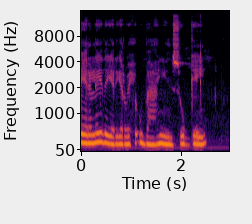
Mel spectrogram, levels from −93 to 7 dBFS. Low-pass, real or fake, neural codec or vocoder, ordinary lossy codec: 14.4 kHz; real; none; none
